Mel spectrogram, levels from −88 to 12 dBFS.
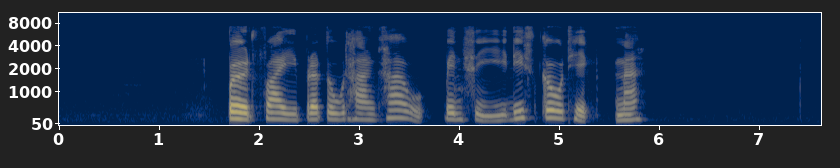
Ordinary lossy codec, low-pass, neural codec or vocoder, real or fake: none; 7.2 kHz; none; real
